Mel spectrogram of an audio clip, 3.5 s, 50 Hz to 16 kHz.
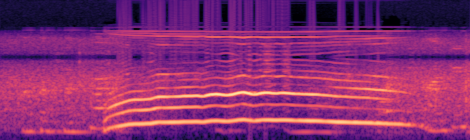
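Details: Pet dog called Jo Chai, said to bark wildly whenever told "88" (bye-bye), gives one long tonal howl: a quick upward sweep into a steady, slightly wavering note held for about two seconds, then tapering off, with soft voices around it.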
